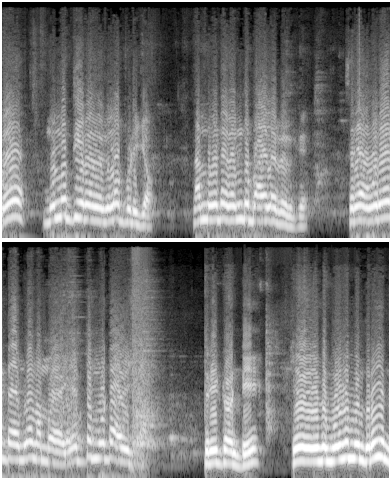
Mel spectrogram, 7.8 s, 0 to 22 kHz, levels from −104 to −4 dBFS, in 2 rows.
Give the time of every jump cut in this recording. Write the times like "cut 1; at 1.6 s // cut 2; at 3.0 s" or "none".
cut 1; at 5.8 s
